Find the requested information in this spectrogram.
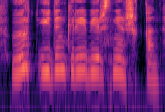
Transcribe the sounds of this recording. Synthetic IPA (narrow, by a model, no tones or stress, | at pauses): wɵɾt̪ʏjd̪ɪŋkʲʰɪɾe̞be̞ɾɪsɪne̞nʃə̥qːɑn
